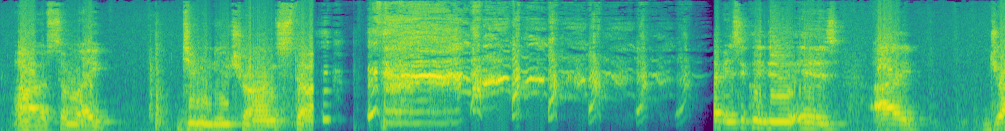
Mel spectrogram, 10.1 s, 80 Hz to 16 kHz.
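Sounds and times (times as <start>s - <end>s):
person laughing: 3.1s - 7.1s.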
